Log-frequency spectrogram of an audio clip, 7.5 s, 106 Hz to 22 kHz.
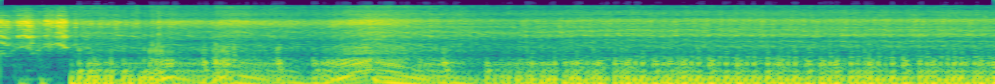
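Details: Suzuki TL1000R V-twin motorcycle starting and revving, with a sharp puffing clatter riding on the deep lumpy exhaust note from a bad exhaust leak.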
